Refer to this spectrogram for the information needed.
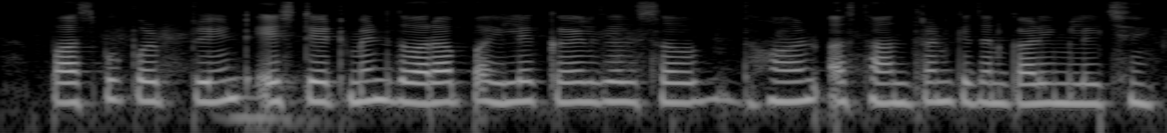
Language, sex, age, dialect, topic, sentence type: Magahi, male, 36-40, Western, banking, statement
